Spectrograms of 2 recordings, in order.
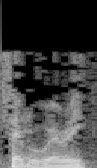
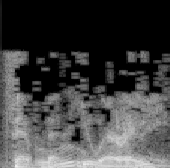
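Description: First: The word is pronounced in a sloppy way. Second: The word is pronounced in a careful way. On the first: The speaker calls it wrong. "Not February" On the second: The speaker calls it right. "That is correct"

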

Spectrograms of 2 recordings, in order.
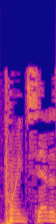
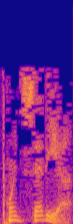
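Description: First: The word ends in 'tuh', dropping the 'i' sound. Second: The word ends in 'tee-uh', keeping the 'i' sound. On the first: The speaker calls it wrong. "some people pronounce it" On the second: The speaker calls it right. "but it's poinsettia. That's the way the dictionary tells us"

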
